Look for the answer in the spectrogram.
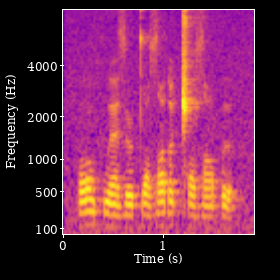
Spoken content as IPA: ɔ xʷ æ z ə˞ t̪ ɔ zˤ ə ɗ ʌ ǁ ɔ zˤ ɑ p ə

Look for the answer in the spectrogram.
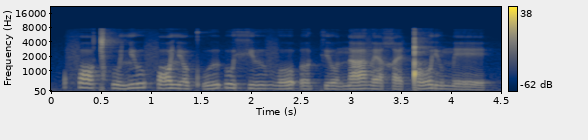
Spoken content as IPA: f ɔ ǀʰ u lʲ u f ɔ lʲ ɔ kʷʼ ɯ ʔ u xʲ ɯ v o ʔ ɤ kʲ o n a v ɛ χ ɛ ǃ o ɾʲ u m e

